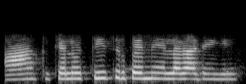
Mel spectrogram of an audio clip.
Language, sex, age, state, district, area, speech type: Hindi, female, 30-45, Uttar Pradesh, Prayagraj, urban, conversation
